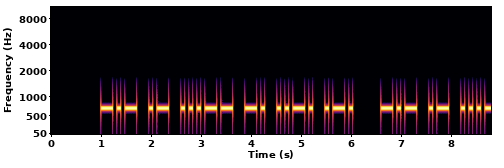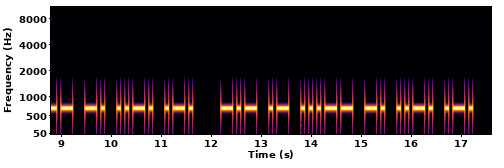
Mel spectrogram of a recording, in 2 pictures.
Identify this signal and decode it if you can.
Morse code, heard as a keyed tone, about 15 wpm, 700 Hz. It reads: KA3NFR KA3NFR KA3NFR
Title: USA Call Signs Repeated 3x 15wpm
